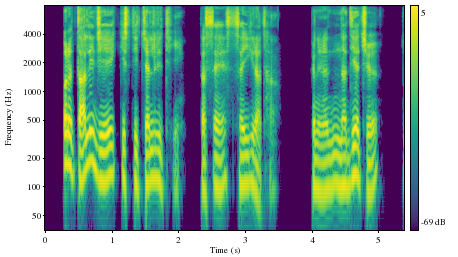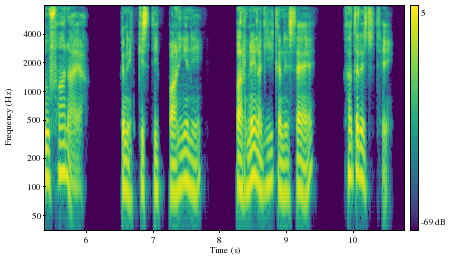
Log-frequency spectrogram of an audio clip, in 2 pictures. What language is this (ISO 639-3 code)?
kfs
